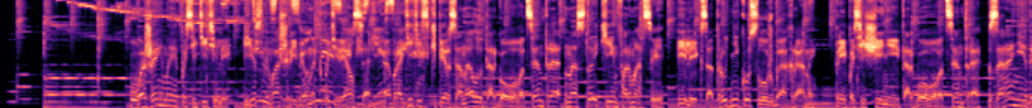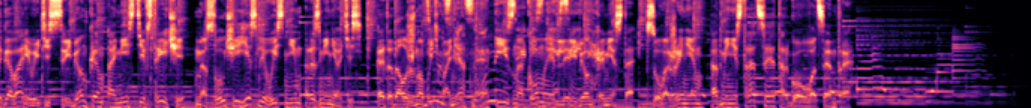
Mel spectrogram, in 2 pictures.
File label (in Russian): Куда обращаться, если в ТЦ потерялся ребенок мужской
